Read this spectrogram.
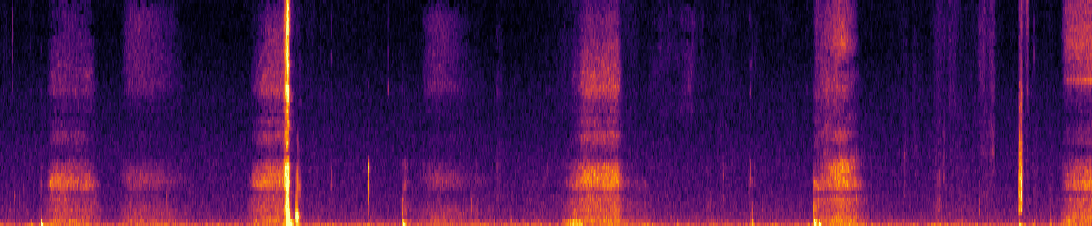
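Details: Loud bout of hiccups, reportedly after eating too much and painful in the throat: short, sharp, repeated catches of breath at irregular intervals over steady room noise.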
